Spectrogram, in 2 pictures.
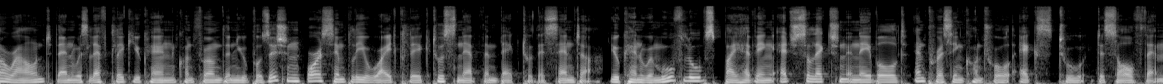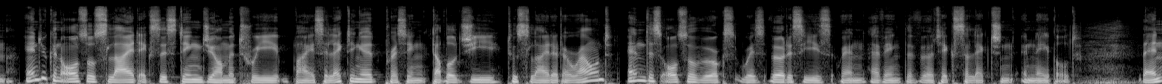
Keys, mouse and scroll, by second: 3.7 right click, 9.9 ctrl+x, 15.9 g, 17.8 2, 18.0 1, 19.2 g.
